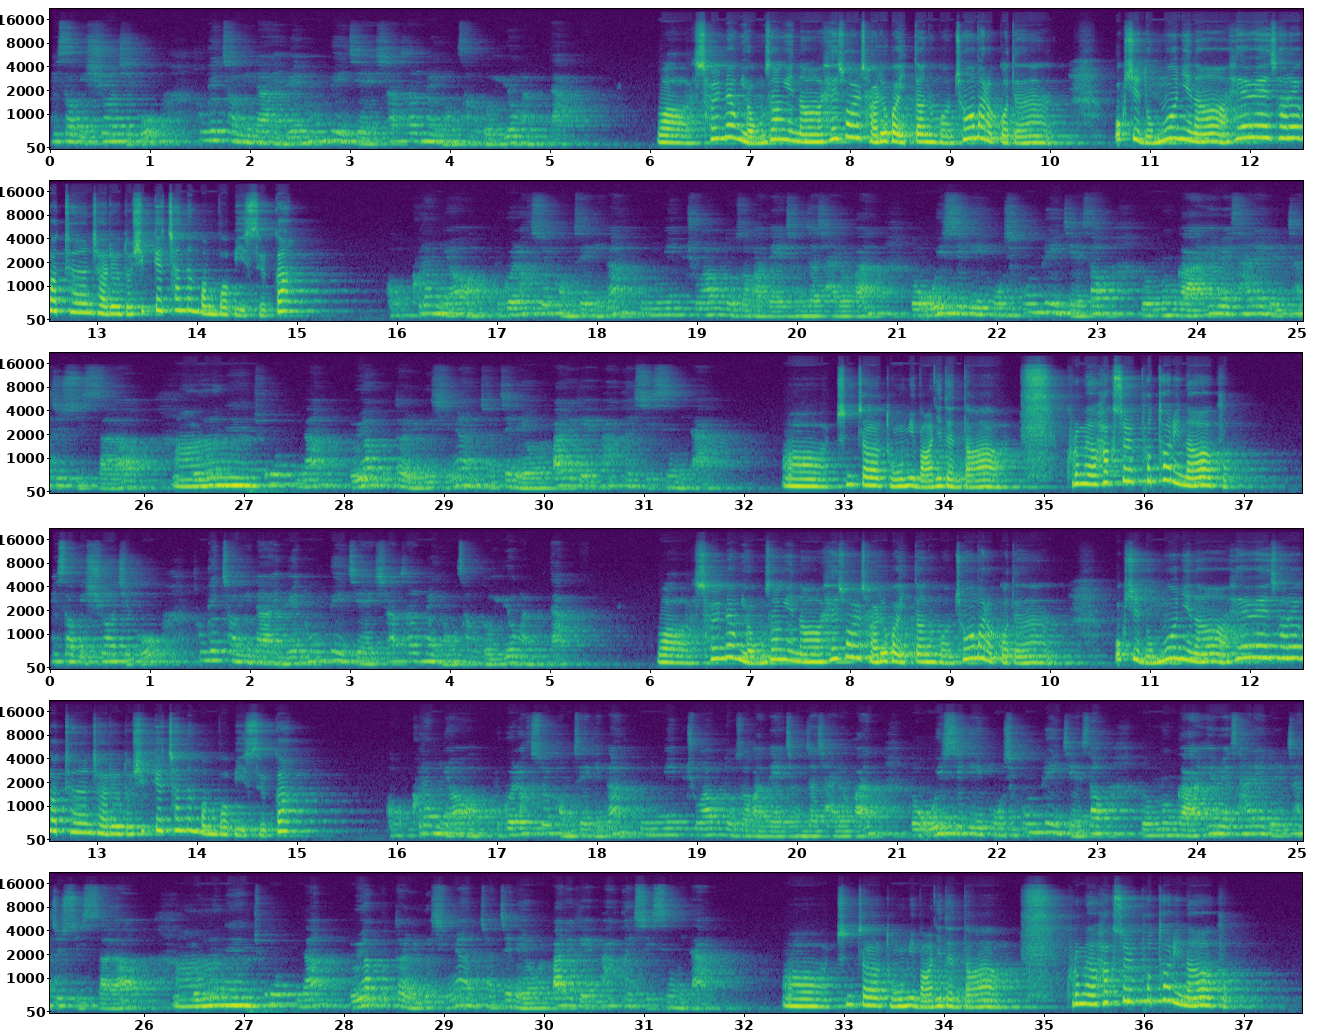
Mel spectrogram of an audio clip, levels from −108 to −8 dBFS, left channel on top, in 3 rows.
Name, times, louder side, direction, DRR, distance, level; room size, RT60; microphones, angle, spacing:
voice 1, 0.0-5.2 15.9-27.8 28.1-31.7, equal, 40° right, 1 dB, 3.7 m, -29 dB
voice 2, 6.1-15.0 26.3-27.2 32.4-36.9, left 1 dB, 25° left, 8 dB, 1.0 m, -21 dB
14.5 x 10.5 x 7.4 m, 1.2 s
head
